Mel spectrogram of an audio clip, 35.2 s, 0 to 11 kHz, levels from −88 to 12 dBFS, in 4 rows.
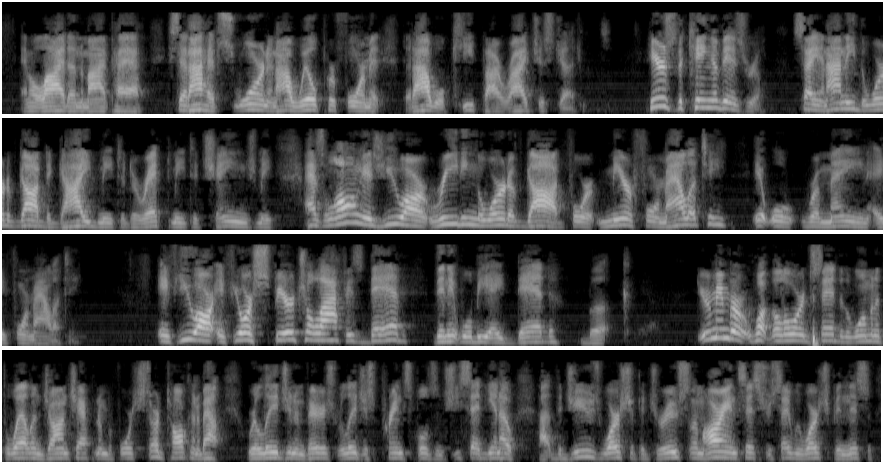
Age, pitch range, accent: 40-59, 125-175 Hz, American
